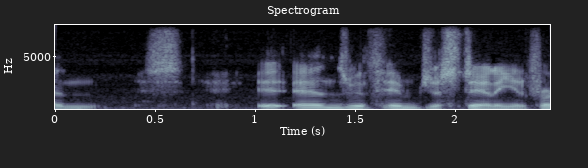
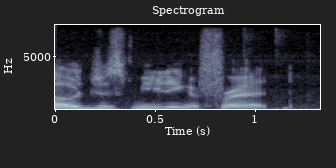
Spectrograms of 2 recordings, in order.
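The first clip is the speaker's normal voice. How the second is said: high, tearful voice on the verge of crying; 9 semitones higher than usual. Retelling how Todd answered at his car: imitating someone about to cry. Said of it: "Almost like he's gonna cry".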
